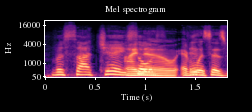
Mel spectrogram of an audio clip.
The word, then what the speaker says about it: Versace: it's based on a book called House of Versace and I think you know listen I'm sure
